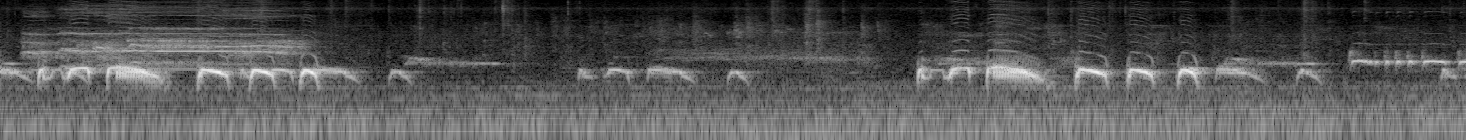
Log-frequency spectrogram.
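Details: Spotted dove lure calls to get lazy doves calling: two long runs of rapid arched coos at about two per second, separated by sparse quieter notes, with faint higher tonal sounds.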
